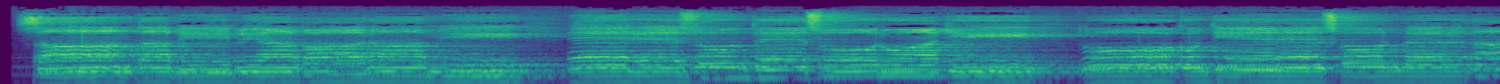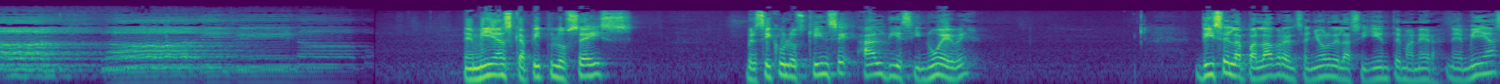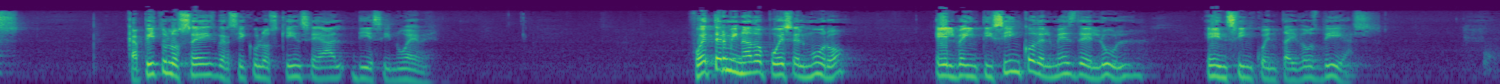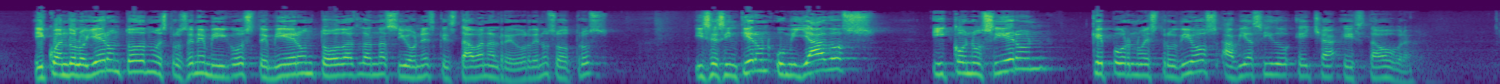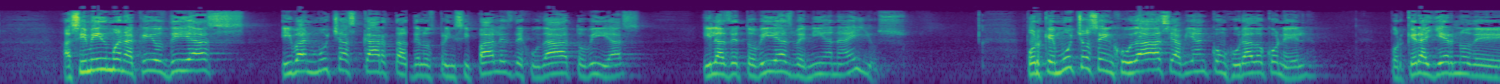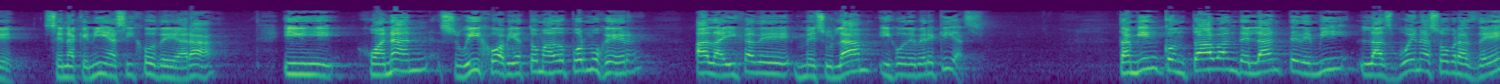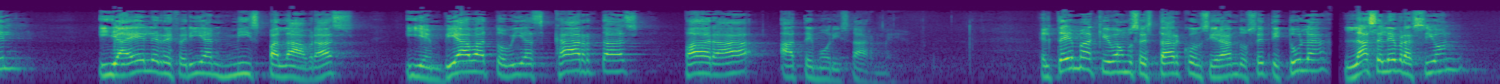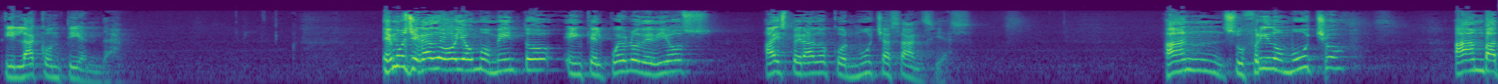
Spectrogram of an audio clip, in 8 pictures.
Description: Por eso, el pasaje que hoy estaremos meditando, puede resumirse en el título de nuestro sermón: La celebración y la contienda .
